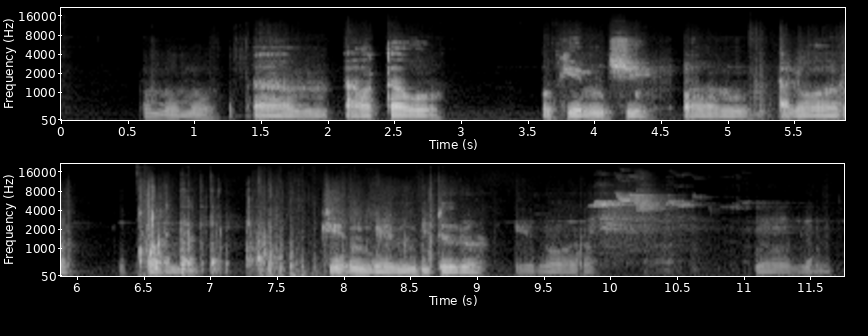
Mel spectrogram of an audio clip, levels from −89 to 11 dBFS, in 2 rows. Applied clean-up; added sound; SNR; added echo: neural mask model RNNoise.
